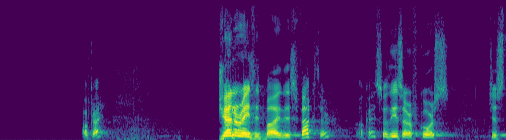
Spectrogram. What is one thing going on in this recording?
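A man speaks calmly through a clip-on microphone.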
